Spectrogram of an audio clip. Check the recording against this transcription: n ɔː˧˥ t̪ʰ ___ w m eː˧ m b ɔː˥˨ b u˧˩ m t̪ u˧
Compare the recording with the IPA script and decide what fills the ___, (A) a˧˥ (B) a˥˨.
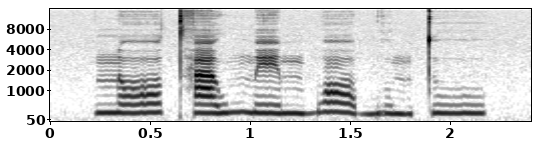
A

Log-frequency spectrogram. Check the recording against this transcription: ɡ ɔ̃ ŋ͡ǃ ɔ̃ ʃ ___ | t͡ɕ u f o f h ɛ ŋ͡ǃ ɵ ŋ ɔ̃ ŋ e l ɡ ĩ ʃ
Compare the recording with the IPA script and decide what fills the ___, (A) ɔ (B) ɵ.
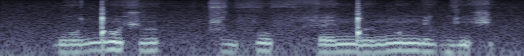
B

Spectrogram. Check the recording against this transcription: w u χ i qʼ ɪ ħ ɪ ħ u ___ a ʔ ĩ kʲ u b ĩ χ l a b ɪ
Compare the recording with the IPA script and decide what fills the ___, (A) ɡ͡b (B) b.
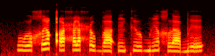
B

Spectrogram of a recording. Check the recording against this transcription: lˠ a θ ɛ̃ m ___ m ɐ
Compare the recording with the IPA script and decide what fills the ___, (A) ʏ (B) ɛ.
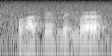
B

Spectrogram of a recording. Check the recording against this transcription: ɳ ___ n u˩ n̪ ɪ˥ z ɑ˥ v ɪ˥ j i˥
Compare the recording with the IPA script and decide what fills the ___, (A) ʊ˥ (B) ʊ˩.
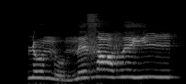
A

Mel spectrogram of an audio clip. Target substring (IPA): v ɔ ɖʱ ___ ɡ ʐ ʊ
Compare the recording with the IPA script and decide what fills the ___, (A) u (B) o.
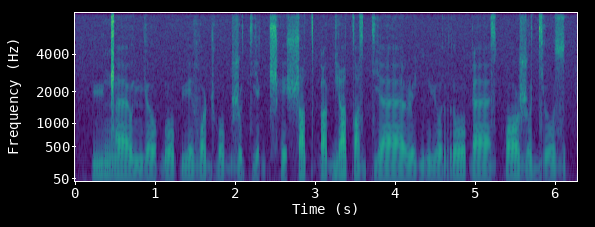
B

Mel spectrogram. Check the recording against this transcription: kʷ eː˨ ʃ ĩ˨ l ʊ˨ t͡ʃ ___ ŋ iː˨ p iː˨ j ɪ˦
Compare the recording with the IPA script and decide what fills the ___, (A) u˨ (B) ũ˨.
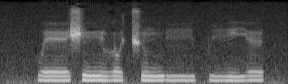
B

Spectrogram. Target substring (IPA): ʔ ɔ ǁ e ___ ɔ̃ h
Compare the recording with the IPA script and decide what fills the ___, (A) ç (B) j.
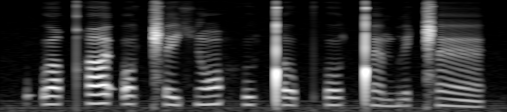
A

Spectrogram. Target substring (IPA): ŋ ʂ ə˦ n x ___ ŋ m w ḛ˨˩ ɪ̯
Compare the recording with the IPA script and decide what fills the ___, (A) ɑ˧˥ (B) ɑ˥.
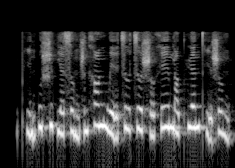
B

